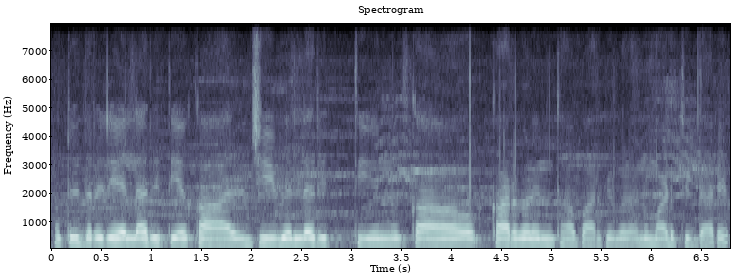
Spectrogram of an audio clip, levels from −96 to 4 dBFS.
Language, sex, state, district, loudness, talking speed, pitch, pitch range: Kannada, female, Karnataka, Bidar, -15 LUFS, 115 wpm, 210 Hz, 205-215 Hz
